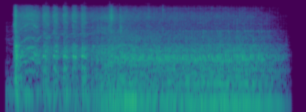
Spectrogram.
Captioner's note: bus starting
